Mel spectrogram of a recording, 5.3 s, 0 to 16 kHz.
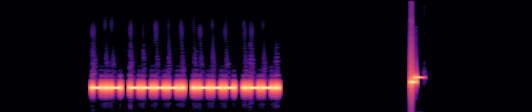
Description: Morse code, heard as a keyed tone, about 35 wpm, 700 Hz. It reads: K9JP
